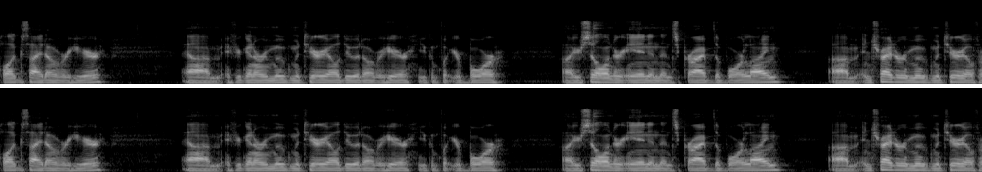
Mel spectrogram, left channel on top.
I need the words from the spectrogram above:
side over here. If you're going to remove material, do it over here. You can put your bore, your cylinder in and then scribe the bore line, and try to remove material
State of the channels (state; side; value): identical; both; correlation 1.00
